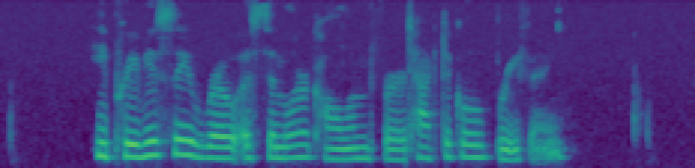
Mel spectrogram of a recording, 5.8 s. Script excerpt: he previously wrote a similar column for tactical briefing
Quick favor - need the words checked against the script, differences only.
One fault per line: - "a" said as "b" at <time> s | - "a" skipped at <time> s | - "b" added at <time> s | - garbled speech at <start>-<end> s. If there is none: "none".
none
